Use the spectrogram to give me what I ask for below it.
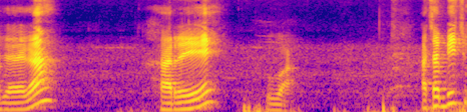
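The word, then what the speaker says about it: हरेऽव: हरेव, हरेव, मतलब अवग्रह का उच्चारण नहीं किया जाता है, इसको हरेव ऐसा उच्चारण करते हैं।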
